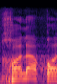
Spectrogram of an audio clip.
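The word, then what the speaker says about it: خلقا: Fathahkan qafnya, khalaqal, dan lamnya tipis, bukan khalaqal. Nah, lamnya tipis nggih.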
